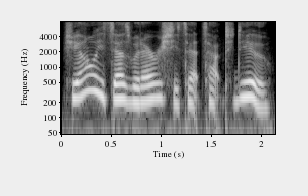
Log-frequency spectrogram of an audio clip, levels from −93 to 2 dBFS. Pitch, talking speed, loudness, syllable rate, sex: 230 Hz, 250 wpm, -16 LUFS, 5.9 syllables/s, female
